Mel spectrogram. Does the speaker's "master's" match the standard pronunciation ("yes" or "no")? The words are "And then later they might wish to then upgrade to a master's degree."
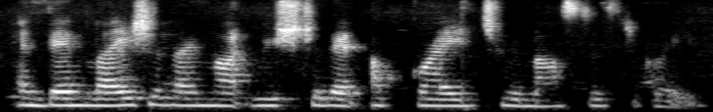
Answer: yes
